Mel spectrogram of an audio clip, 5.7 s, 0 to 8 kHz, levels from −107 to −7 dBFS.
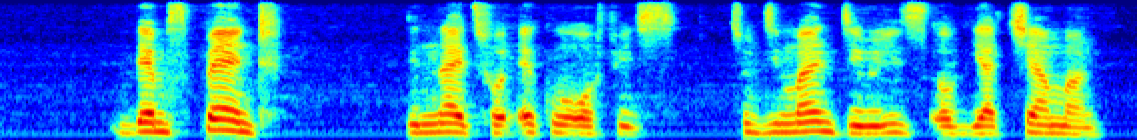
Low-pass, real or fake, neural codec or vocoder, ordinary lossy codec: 7.2 kHz; real; none; Opus, 64 kbps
